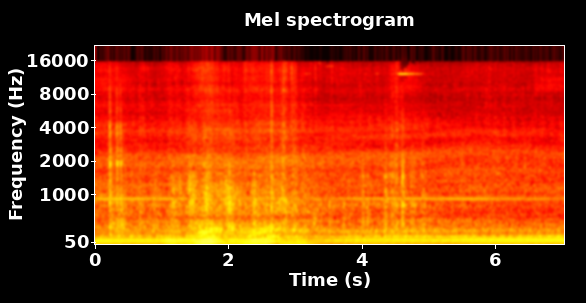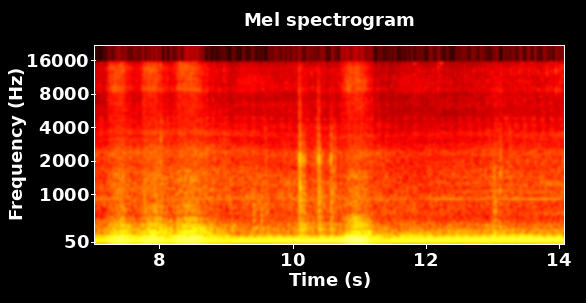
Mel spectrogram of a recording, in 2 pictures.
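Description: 1996 Suzuki X-90's 1.6-litre four-cylinder engine running at low revs while the 4x4 crawls through off-road ruts, revving up in short bursts three times.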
